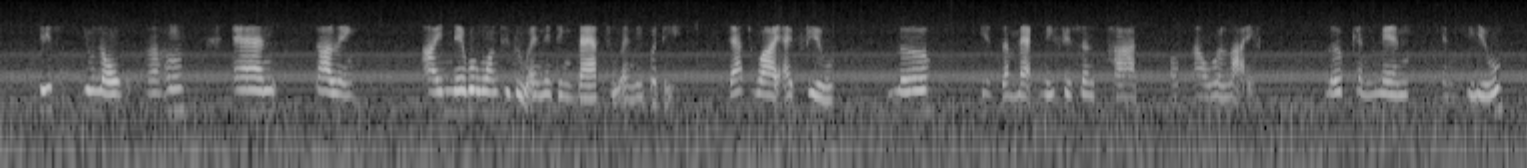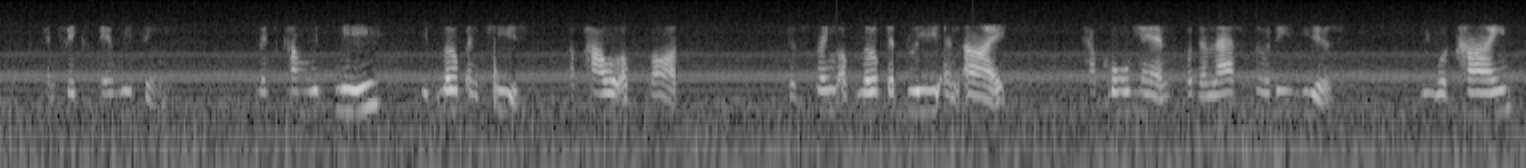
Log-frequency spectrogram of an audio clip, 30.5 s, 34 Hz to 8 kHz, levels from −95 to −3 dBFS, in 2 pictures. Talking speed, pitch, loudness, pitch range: 130 wpm, 205 Hz, -35 LUFS, 190-220 Hz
